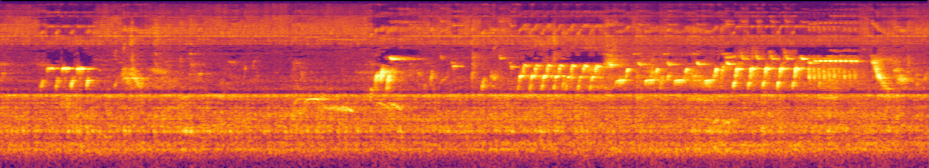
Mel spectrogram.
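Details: European goldfinch in the wild while building its nest and feeding its young: scattered high thin notes, then fast runs of bright repeated tinkling twitters, with a steady faint high hum in the background.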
